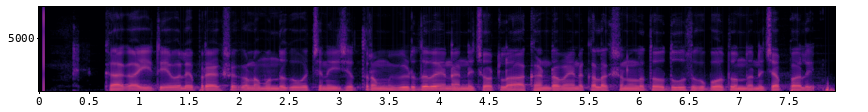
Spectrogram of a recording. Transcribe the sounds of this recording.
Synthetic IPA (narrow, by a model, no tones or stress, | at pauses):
kaːɡaːit̪iːʋɐle̞ːpɾɛːkʂɐkɐlomund̪ukuʋɐt͡ʃːinɐiːt͡ʃit̪ɾɐmʋiɽud̪ɐlɐjnɐːnːit͡ʃoːʈlɐːkʰɐɳʈɐmɐjnɐkɐlɐkʂɐnlɐt̪o̞ːd̪uːsukupoːt̪und̪ɐnit͡ʃɛpːaːlḭ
